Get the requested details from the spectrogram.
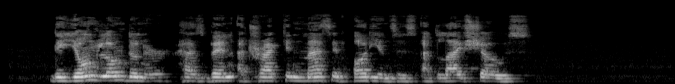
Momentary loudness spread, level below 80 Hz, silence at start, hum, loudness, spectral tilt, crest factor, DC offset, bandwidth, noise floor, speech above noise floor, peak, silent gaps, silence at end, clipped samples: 14 LU; -78 dBFS; 0.5 s; none; -22 LUFS; -4.5 dB/octave; 20 dB; under 0.1%; 11 kHz; -64 dBFS; 42 dB; -4 dBFS; none; 1.5 s; under 0.1%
